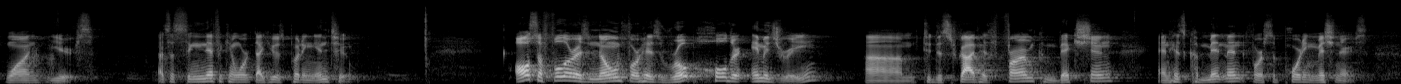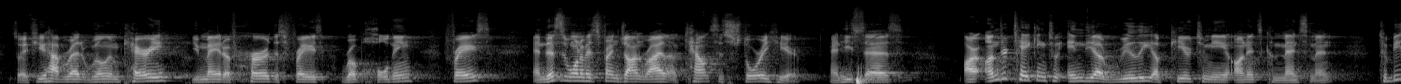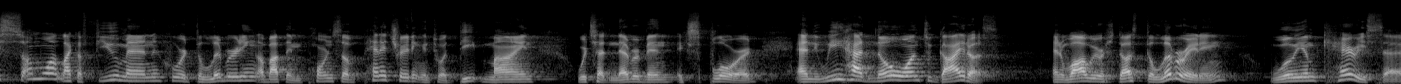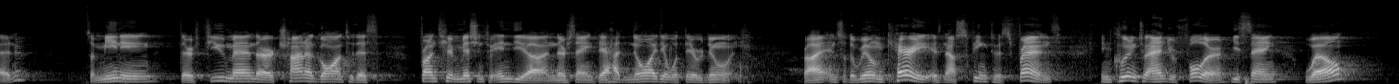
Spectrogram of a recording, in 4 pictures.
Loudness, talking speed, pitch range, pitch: -25 LUFS, 175 wpm, 110-155 Hz, 130 Hz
